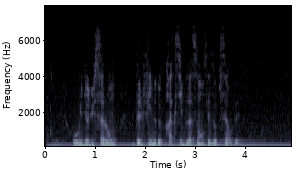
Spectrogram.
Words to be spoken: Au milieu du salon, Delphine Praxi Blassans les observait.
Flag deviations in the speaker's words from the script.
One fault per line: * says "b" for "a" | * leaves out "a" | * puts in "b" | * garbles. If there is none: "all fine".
* puts in "de"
